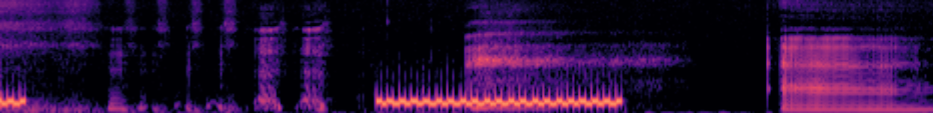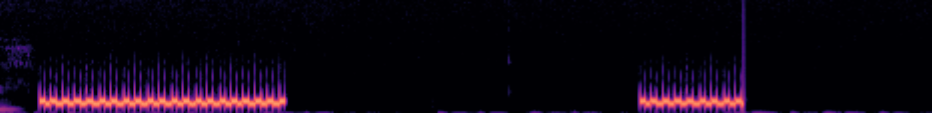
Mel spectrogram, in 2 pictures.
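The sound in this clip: Telephone ringback tone on an unanswered call to a mother: three steady mid-pitched tones, each about a second long, separated by pauses, with the last one cut short and a brief voice between the first two.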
